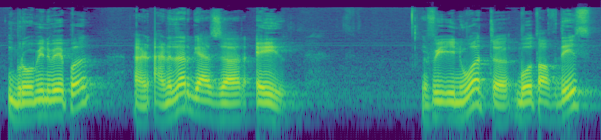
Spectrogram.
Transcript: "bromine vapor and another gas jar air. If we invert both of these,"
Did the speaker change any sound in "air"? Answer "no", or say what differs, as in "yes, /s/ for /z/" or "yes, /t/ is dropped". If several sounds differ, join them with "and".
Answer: yes, /l/ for /ɹ/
